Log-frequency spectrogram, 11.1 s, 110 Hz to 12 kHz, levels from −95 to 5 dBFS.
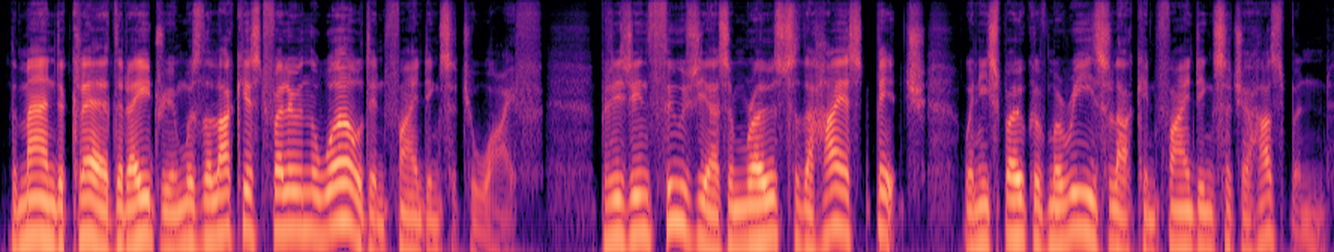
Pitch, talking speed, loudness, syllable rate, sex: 125 Hz, 195 wpm, -18 LUFS, 4.8 syllables/s, male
